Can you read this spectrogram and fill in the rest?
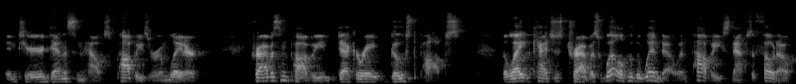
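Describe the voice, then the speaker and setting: A man's voice: mid-range voice, very animated, a little fast, pushed and bright. A man narrating the scene headings and action lines of a screenplay at an informal table read. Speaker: narrator of stage directions.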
